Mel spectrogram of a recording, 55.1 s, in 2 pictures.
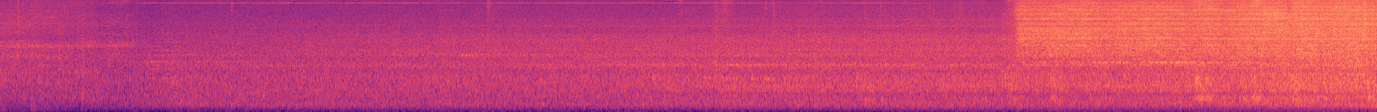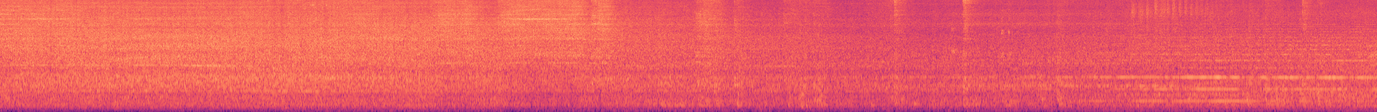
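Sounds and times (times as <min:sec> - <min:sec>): train running gear rushing: 0:20.1 - 0:55.0
faint wheel squeal: 0:47.6 - 0:47.9.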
